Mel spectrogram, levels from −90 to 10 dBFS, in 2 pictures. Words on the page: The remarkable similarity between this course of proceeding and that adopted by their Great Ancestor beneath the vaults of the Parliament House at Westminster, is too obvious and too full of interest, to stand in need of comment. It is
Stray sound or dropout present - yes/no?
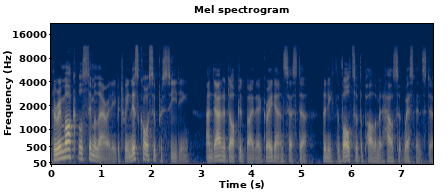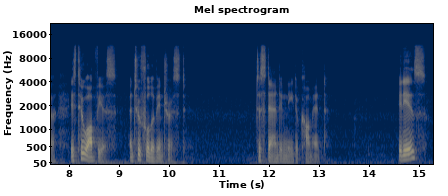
no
